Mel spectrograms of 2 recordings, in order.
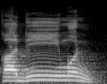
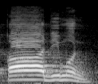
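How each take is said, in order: First: The second syllable has the long vowel. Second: The first syllable has the long vowel. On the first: Something old or past. The speaker calls it right. "tapi baca qadimun" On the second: Something that is coming. The speaker calls it wrong. "Jangan dibaca qadimun ... yang dipanjangkan adalah qafnya"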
